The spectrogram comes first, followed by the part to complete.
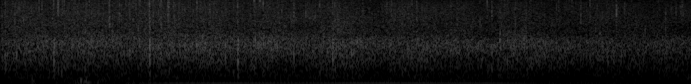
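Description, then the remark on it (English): An audience claps together in a steady, dense wash of applause that holds for several seconds, with a low constant hum running underneath and no voices. “My question is, yeah, come on, give him a clap.”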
